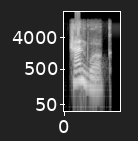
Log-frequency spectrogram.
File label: "handwork", Indian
